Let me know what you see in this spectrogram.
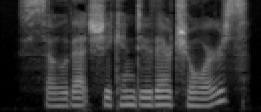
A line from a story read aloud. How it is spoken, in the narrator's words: one of the stylists muttered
